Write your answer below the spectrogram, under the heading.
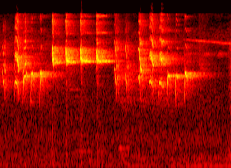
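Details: Orange-headed thrush delivering a rhythmic run of sharp whistled notes repeated several times a second, in two quick series, loud and clear over a quiet background.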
